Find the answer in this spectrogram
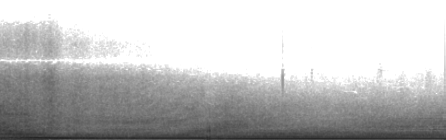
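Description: A high-performance track car's engine running at steady high revs, its pitch easing down slightly in the first second, with a brief break about two and a half seconds in before it holds steady again.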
